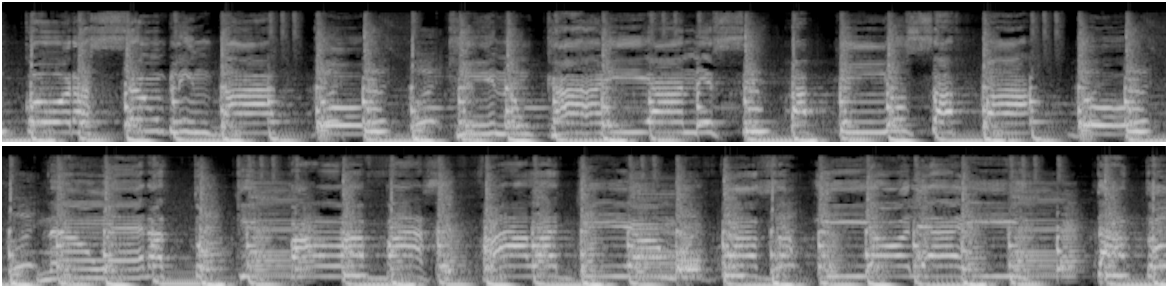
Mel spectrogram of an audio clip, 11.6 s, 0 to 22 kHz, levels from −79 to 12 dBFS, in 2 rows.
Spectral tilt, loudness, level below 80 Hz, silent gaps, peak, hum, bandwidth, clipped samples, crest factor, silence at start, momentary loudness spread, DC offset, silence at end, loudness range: -4.5 dB/octave; -10 LUFS; -14 dBFS; none; 0 dBFS; none; 16.5 kHz; under 0.1%; 8 dB; 0 s; 2 LU; under 0.1%; 0 s; 1 LU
